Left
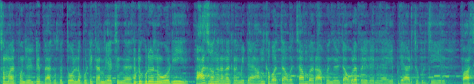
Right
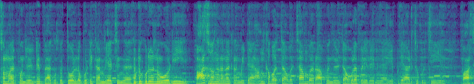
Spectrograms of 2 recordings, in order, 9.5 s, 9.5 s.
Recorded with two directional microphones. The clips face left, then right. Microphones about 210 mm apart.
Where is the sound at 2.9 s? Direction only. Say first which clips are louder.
Left 2 dB; 45° left (ahead or behind).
